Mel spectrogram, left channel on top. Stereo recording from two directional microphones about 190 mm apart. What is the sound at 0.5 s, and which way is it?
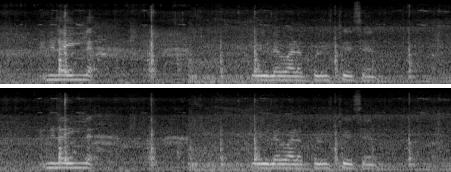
Speech, 10° right (ahead or behind).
